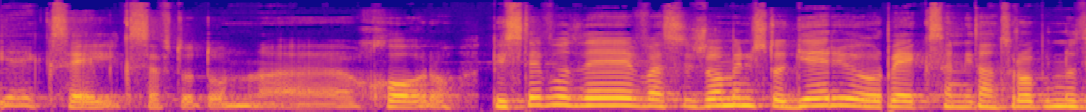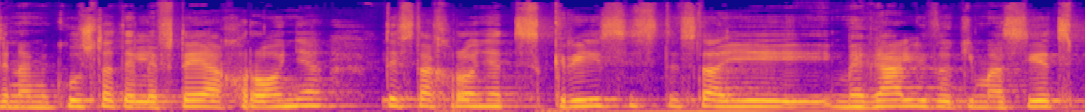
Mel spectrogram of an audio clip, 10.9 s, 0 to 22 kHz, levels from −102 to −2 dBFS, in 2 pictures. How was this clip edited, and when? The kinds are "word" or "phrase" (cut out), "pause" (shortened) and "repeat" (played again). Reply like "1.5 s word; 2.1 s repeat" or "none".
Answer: 2.4 s pause; 4.4 s phrase; 4.9 s word; 7.3 s word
